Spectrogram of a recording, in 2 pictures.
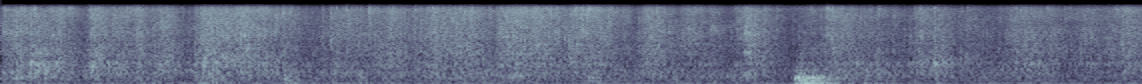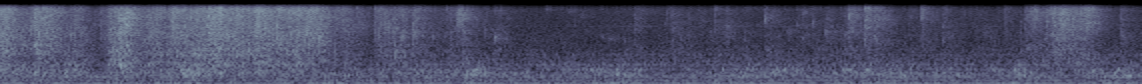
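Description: Plastic bag or packaging crinkling and rustling as it is handled, with a single thump about six seconds in; the rustling dies down after about eleven seconds.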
